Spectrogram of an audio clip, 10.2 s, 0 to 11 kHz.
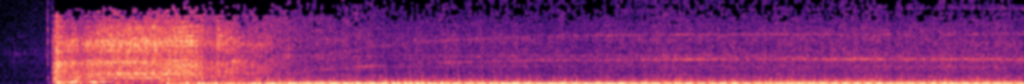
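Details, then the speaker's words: Datsun 280ZX with turbo L28E engine and a newly installed Haltech 550 ECU, first start; quick crank and catch, then a rhythmic surging idle pulse, about three per second. Cause suspected: ECU settings not quite right, timing still to be checked. "i mean like it's pulsing at the moment because we haven't got something like quite right"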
